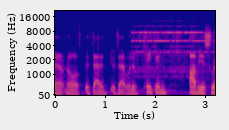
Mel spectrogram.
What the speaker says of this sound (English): I have it set up to sound like an old-fashioned phone.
